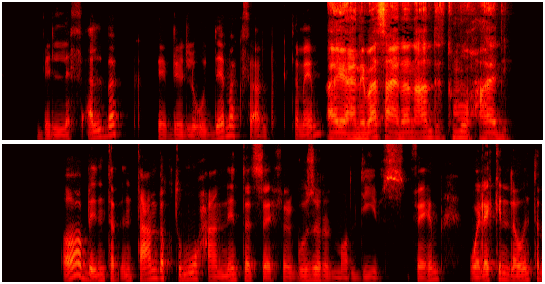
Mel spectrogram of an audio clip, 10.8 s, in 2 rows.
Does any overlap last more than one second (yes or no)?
no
